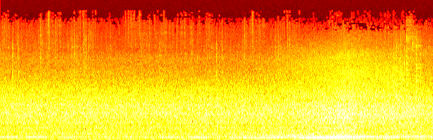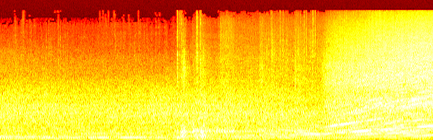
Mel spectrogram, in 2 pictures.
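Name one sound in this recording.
Tyres roll on tarmac.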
